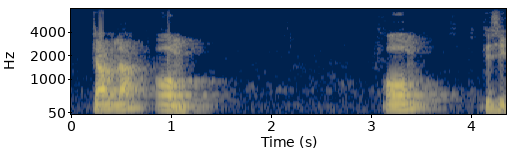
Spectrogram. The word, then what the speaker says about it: ओम: एक लंबा उच्चारण हो रहा है ओ में, ओ में क्या हो रहा है? लंबा उच्चारण हो रहा है, इसीलिए कहते हैं।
